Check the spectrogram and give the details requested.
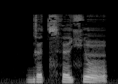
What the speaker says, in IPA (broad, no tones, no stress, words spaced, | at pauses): ɡøt͡sʰøçõ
